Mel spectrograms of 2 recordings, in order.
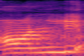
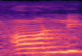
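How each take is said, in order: No difference in how they are said.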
